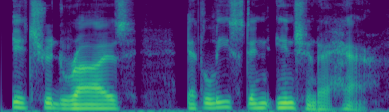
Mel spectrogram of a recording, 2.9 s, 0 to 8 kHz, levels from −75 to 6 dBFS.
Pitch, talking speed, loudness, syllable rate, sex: 110 Hz, 205 wpm, -18 LUFS, 4.6 syllables/s, male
